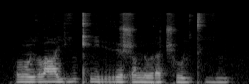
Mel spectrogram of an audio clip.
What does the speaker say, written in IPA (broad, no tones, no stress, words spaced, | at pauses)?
lˠũʎlˠɑː ji̤ʎkʰiː rʲɔʃɔ nʊːɾʌ t͡ʃʰuʎtʰi̤ʎ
